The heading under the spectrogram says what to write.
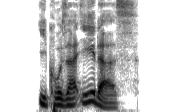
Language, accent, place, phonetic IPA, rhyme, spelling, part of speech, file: German, Germany, Berlin, [ikozaˈʔeːdɐs], -eːdɐs, Ikosaeders, noun, De-Ikosaeders.ogg
- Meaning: genitive singular of Ikosaeder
